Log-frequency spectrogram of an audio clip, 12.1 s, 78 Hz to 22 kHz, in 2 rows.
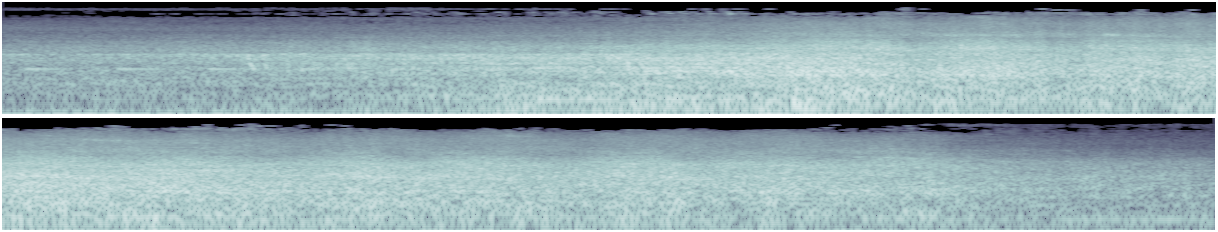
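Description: JR West 681/683-series limited express electric train passing at speed. The running noise builds over about four seconds, holds with a repeated clatter of wheels, and fades away near the end.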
